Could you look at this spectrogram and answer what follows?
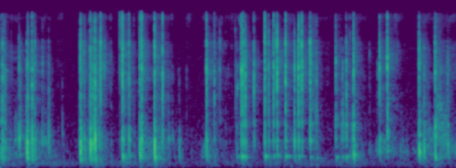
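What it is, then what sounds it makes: Glass perfume bottle. A small, partly filled clear glass perfume bottle with a pink cap and pink label is held sideways and tapped and scratched along its body and cap with long nails. Quick, bright clicks and taps mix with dry, crinkly scratching in uneven bursts. There is no low end, and each tap dies away almost at once.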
